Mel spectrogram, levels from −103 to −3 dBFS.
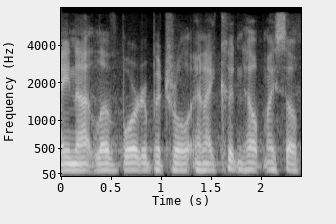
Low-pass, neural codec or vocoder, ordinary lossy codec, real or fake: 7.2 kHz; none; MP3, 64 kbps; real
